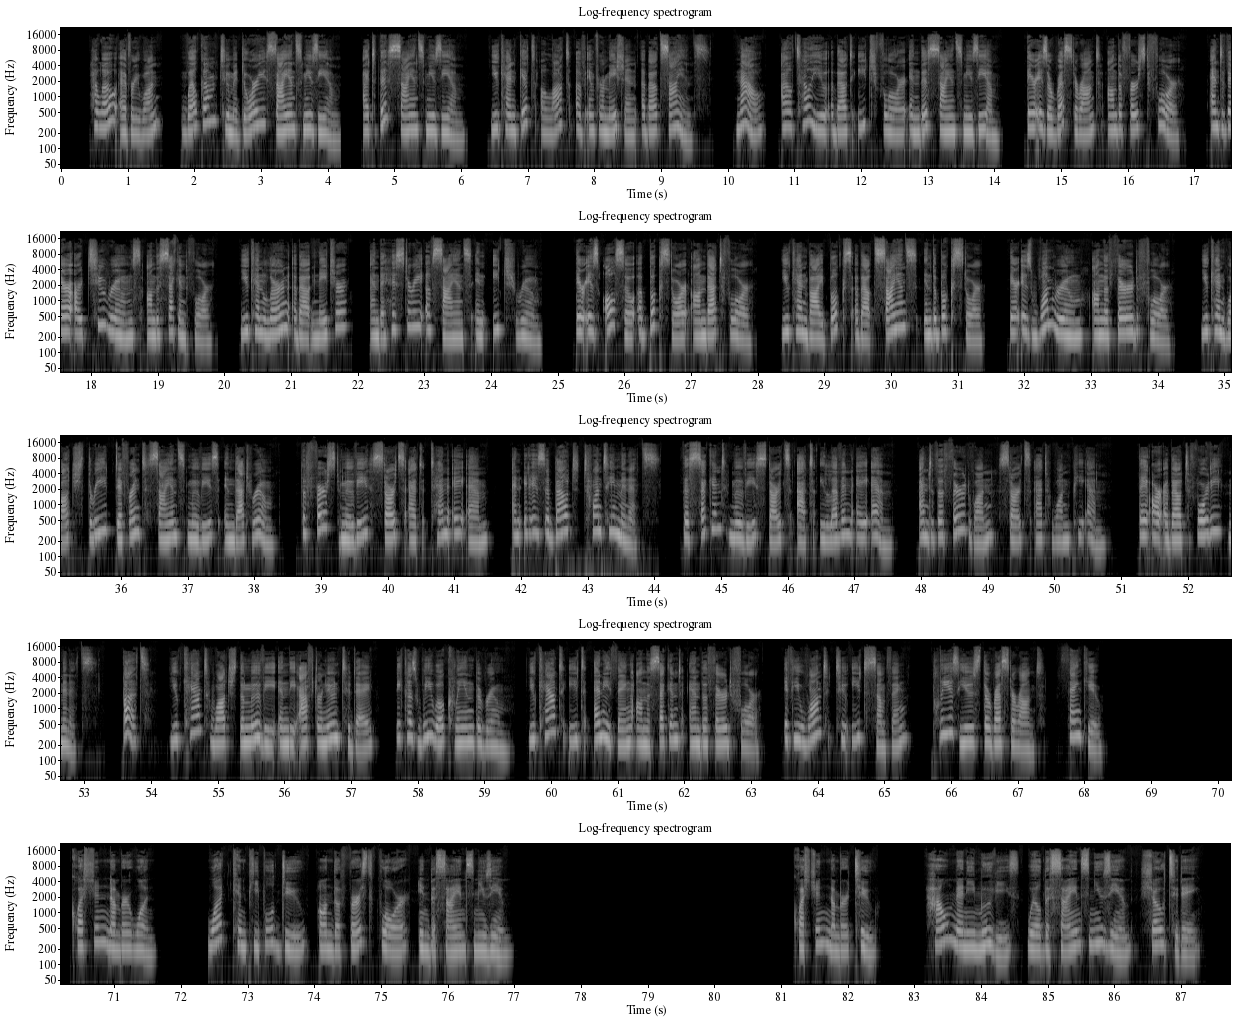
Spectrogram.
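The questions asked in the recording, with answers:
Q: What can people do on the first floor in the science museum?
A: They can eat at the restaurant.

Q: How many movies will the science museum show today?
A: Two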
